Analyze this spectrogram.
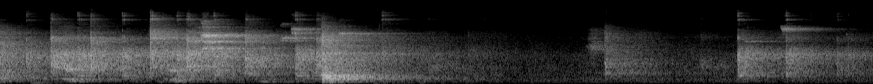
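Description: A table tennis ball clicks sharply back and forth off paddles and a table.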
